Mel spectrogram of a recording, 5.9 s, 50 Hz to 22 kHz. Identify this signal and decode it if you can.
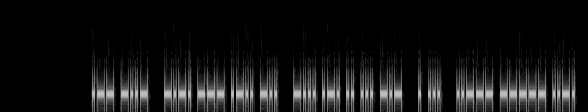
Morse code, heard as a keyed tone, about 50 wpm, 700 Hz. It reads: WX COLD BRISK ES 20F
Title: Common QSO Phrases Encore 50wpm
